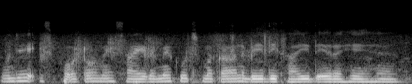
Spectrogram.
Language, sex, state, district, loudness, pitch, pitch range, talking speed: Hindi, male, Haryana, Rohtak, -16 LUFS, 130 Hz, 125-135 Hz, 190 wpm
